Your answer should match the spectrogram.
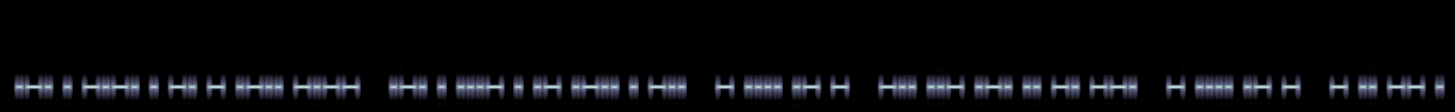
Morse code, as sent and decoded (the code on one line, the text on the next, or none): .-. -.-. -. - .-.. -.-- / .-. ...- . .- .-.. -.. / - .... .- - / -.. ..- .-. .. -. --. / - .... .- - / - .. -- .
RECENTLY REVEALED THAT DURING THAT TIME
